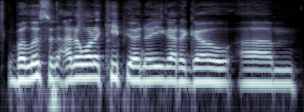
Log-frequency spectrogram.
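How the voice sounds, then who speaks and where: A man's voice: fairly high pitch, steady tone, rapid-fire, darkish tone. A young man with a light, youthful voice, chatting casually on a livestream and rambling with lots of fillers. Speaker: streamer and comic artist.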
